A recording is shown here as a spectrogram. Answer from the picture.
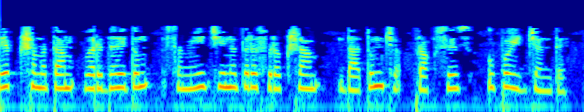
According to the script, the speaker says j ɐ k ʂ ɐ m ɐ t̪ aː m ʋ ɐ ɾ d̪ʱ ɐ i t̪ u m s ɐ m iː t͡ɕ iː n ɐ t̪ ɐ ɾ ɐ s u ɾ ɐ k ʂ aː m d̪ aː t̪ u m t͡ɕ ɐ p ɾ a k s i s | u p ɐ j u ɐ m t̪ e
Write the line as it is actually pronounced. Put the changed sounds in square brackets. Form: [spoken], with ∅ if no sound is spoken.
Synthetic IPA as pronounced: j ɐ k ʂ ɐ m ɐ t̪ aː m ʋ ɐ ɾ d̪ʱ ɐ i t̪ u m s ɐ m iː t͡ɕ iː n ɐ t̪ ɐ ɾ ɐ s u ɾ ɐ k ʂ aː m d̪ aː t̪ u m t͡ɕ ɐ p ɾ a k s i s | u p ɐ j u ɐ [n] t̪ e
